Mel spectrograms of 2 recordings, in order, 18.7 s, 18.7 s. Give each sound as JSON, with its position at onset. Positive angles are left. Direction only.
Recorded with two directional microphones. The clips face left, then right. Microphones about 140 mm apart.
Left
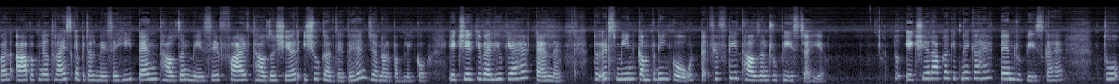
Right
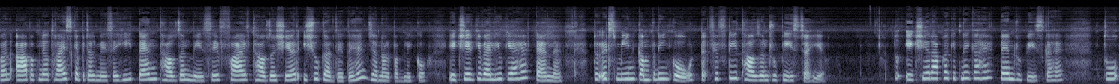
{"t": 0.0, "sound": "speech", "side_deg": -35}
{"t": 13.3, "sound": "a woman's voice", "side_deg": -45}
{"t": 14.9, "sound": "speech", "side_deg": -30}
{"t": 18.4, "sound": "music", "side_deg": -30}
